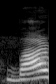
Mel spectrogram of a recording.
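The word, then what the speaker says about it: bar: बी ए आर ई बेयर बी ए आर बार बोला जाएगा बी ए आरई बेयर बोला जाएगा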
